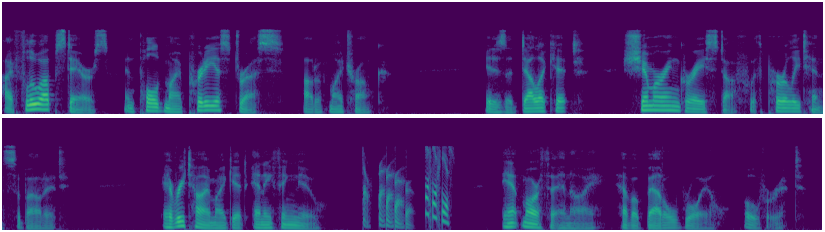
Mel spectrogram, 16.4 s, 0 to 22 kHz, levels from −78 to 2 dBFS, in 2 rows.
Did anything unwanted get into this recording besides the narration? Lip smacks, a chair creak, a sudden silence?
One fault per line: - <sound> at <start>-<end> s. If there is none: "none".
- chirp at 11.8-12.8 s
